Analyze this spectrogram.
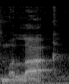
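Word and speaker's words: מלאך: or how you say it in Hebrew is Malak you know it's it's king or messenger and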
